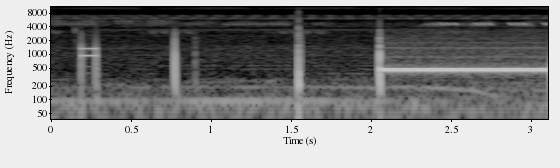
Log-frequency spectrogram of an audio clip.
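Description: A phone redialing after a dropped call, a short keypad beep and a few sharp clicks, then a steady continuous tone switching on and holding to the end, close and clear with no voices.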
